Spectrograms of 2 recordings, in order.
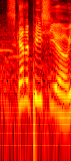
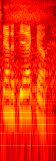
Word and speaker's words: Scanapiecco: Scanapicio, yes, of course it was. Scanapiecco. Scanapiecco. See that we transposed that I. It's Scanapiecco.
